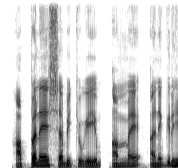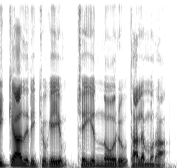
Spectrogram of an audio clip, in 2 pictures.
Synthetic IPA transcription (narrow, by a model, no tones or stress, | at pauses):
ɐpːɐne̞ɕɐbikʲːuɣɐjumɐmːe̞ɐnuɡɾɐɦikʲːaːðiɾikʲːuɣɐjumt͡ɕe̞jːunːɐoɾut̪ɐlɐmurɐ̰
